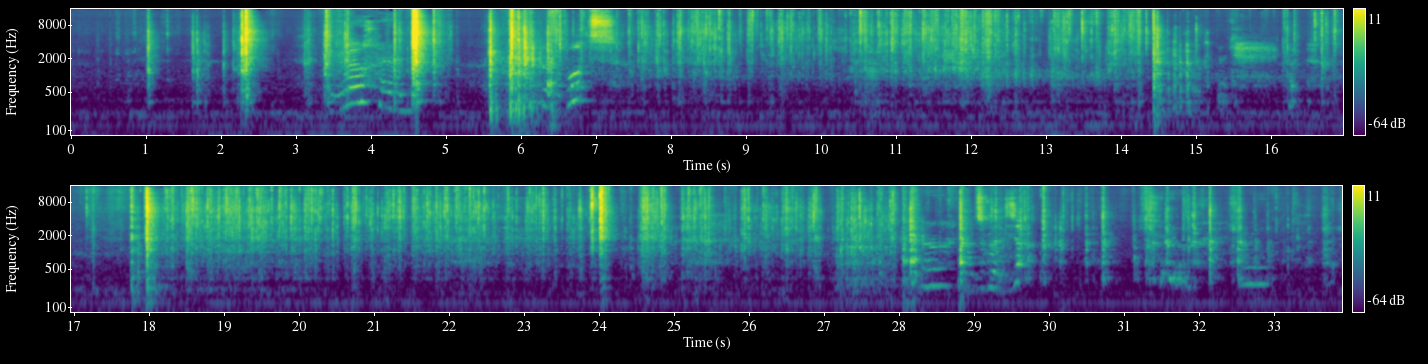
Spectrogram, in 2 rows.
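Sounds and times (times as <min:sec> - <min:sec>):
plastic bag crinkling: 0:05.9 - 0:14.6, 0:16.2 - 0:30.5.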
